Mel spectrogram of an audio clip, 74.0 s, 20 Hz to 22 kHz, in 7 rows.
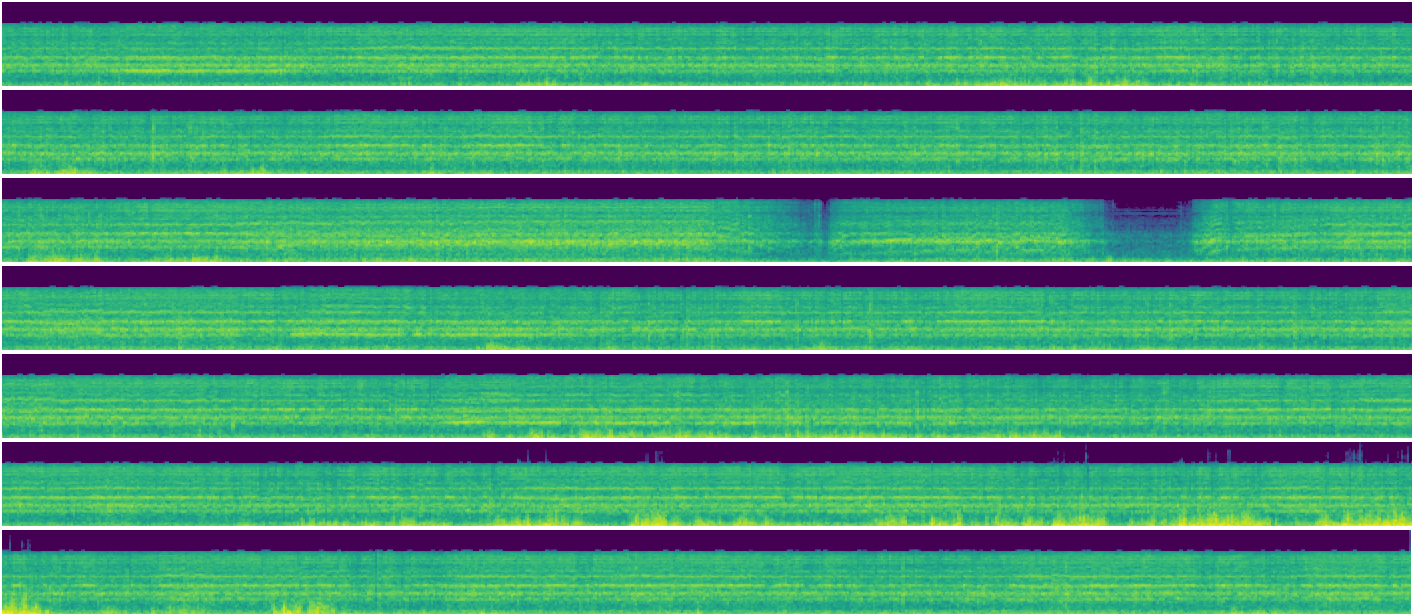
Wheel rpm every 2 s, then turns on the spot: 200, 200, 200, 200, 200, 200, 200, 200, 200, 200, 200, 200, 200, 100, 90, 150, 200, 200, 200, 200, 190, 200, 200, 200, 200, 200, 200, 200, 200, 200, 200, 200, 200, 200, 200, 200, 200.
none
